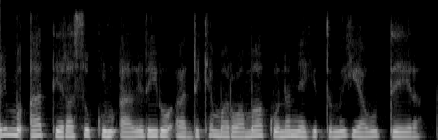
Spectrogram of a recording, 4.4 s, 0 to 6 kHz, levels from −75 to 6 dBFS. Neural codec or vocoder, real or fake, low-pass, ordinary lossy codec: codec, 16 kHz, 1 kbps, X-Codec, WavLM features, trained on Multilingual LibriSpeech; fake; 5.4 kHz; none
